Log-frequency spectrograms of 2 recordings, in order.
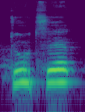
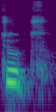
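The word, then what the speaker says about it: чуть: চুচ, চুচের অর্থ হবে একটু। উচ্চারণ হবে চুচ।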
